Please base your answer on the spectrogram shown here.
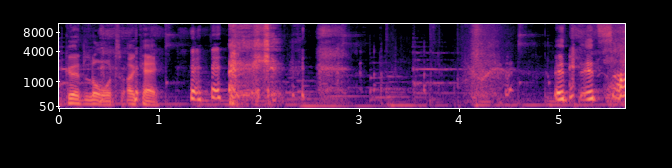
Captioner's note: laughter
